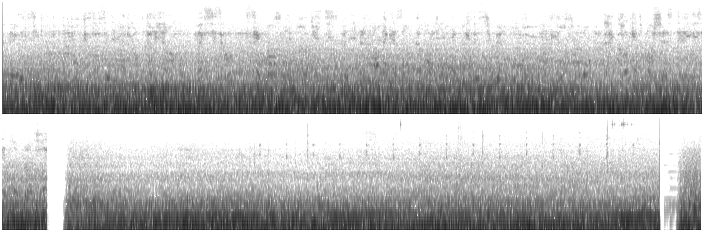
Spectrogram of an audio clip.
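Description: Road and engine noise inside a Renault Captur's cabin while driving: a steady low rumble. It cuts out for a moment about eleven seconds in, then carries on as a steadier low hum.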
